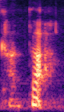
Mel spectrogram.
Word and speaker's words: kantha: It's a kantha, which is spelled C-A-N-T-H-A, and I've been told by some friends from India that it's pronounced kantha. That's the emphasis.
